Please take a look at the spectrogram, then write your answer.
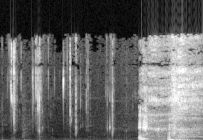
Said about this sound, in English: Uh, banana noises, That's right. banana chewing or something. I don't know. He says he says, "Do you want to hear a banana?"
